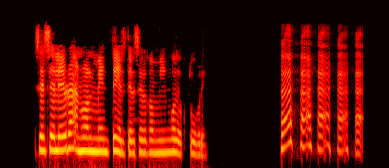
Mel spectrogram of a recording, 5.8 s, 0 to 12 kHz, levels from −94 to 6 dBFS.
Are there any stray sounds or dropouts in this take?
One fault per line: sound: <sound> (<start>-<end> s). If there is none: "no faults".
sound: laugh (4.2-5.5 s)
